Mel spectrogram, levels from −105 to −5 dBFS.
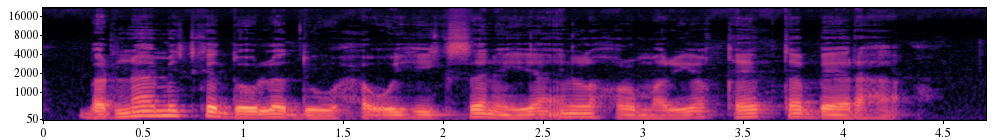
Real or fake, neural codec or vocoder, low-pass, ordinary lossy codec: real; none; none; none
